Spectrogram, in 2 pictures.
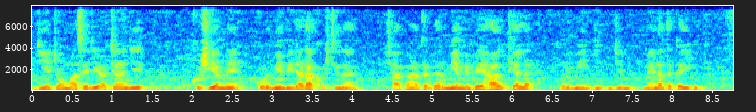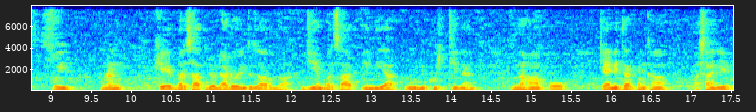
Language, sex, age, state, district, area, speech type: Sindhi, male, 60+, Maharashtra, Thane, urban, spontaneous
